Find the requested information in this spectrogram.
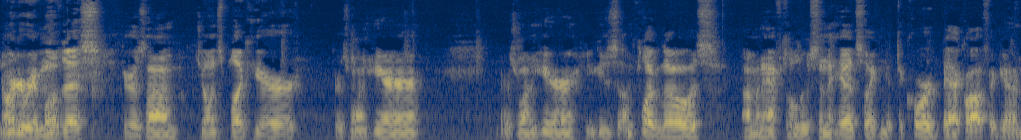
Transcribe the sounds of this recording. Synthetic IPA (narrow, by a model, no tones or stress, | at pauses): ɨ̃nɔɹdə˞əɹimuvðʌsðə˞zãɪ̃m̥d͡ʒ̥õʊ̃nz̥pʰl̥ʌɡhiɹ | ðə˞zwʌ̃nɦiɹ | ðə̰˞zwʌ̃nɦiɹjɨ̰kɨ̃nd͡ʒʌsã̰ɪ̃mpʰl̥ʌɡ̚ðoʊz̥ | ãɪmɡənɨhæftəlusɨ̃nðɨɦɛd̥soʊaɪkn̩ɡɛt̪̚ðɨkʰɔɹd̚bækɔfɨɡɛ̃n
